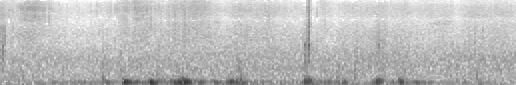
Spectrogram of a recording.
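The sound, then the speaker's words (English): Footsteps while walking a dog: a quiet, uneven run of soft low thuds, some with a sharper scuffing click, over faint outdoor hiss and no talking. “Carry on walking the dog for a bit.”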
